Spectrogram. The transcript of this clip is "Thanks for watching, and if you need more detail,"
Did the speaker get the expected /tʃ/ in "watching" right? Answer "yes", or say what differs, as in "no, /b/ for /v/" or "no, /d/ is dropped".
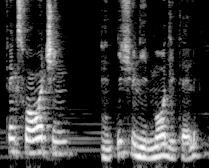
yes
